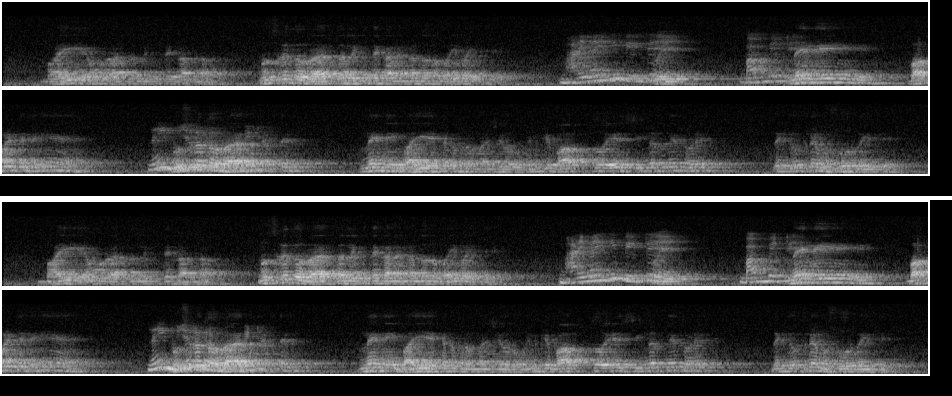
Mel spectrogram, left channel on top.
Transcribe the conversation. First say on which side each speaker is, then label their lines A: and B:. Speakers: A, on the right (about 70°); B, on the right (about 40°).
A: भाई है वो राहत अली फतेह खान का नुसरत और राहत अली फतेह खान है ना दोनों भाई भाई थे
B: भाई भाई नहीं बेटे
A: तो ये
B: हैं बाप बेटे
A: नहीं
B: हैं
A: नहीं बाप बेटे नहीं है
B: नहीं मुझे
A: नुसरत
B: लग रहा
A: और राहत
B: बाप बेटे
A: अली फतेह नहीं नहीं भाई है कन्फर्म मैं श्योर हूँ इनके बाप तो ये सिंगर थे थोड़े लेकिन उतने मशहूर नहीं थे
